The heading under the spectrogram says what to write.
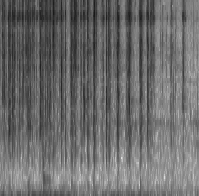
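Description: Rapid keyboard typing, a steady patter of sharp clicks close to the microphone, running for about two seconds with no voices.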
